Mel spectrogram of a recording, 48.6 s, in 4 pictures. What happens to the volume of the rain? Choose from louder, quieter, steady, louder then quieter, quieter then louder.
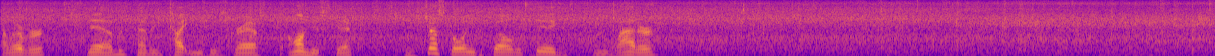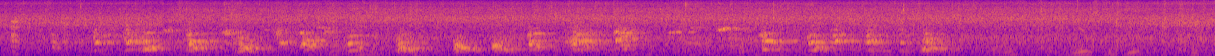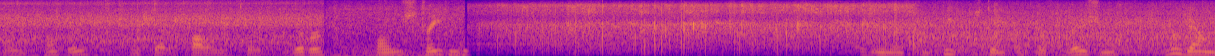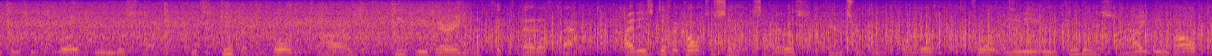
louder.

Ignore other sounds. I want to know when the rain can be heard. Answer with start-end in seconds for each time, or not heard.
0.0-48.5.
